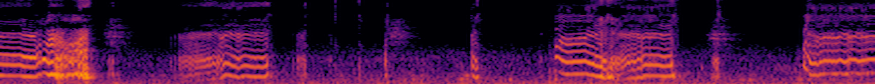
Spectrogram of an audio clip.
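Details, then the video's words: A fox, likely a pet kept indoors, giving several harmonic whining calls in separate bursts, some rising then falling, with short clicks and sniffs between them in a small quiet room. "Foxxo makes noises"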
